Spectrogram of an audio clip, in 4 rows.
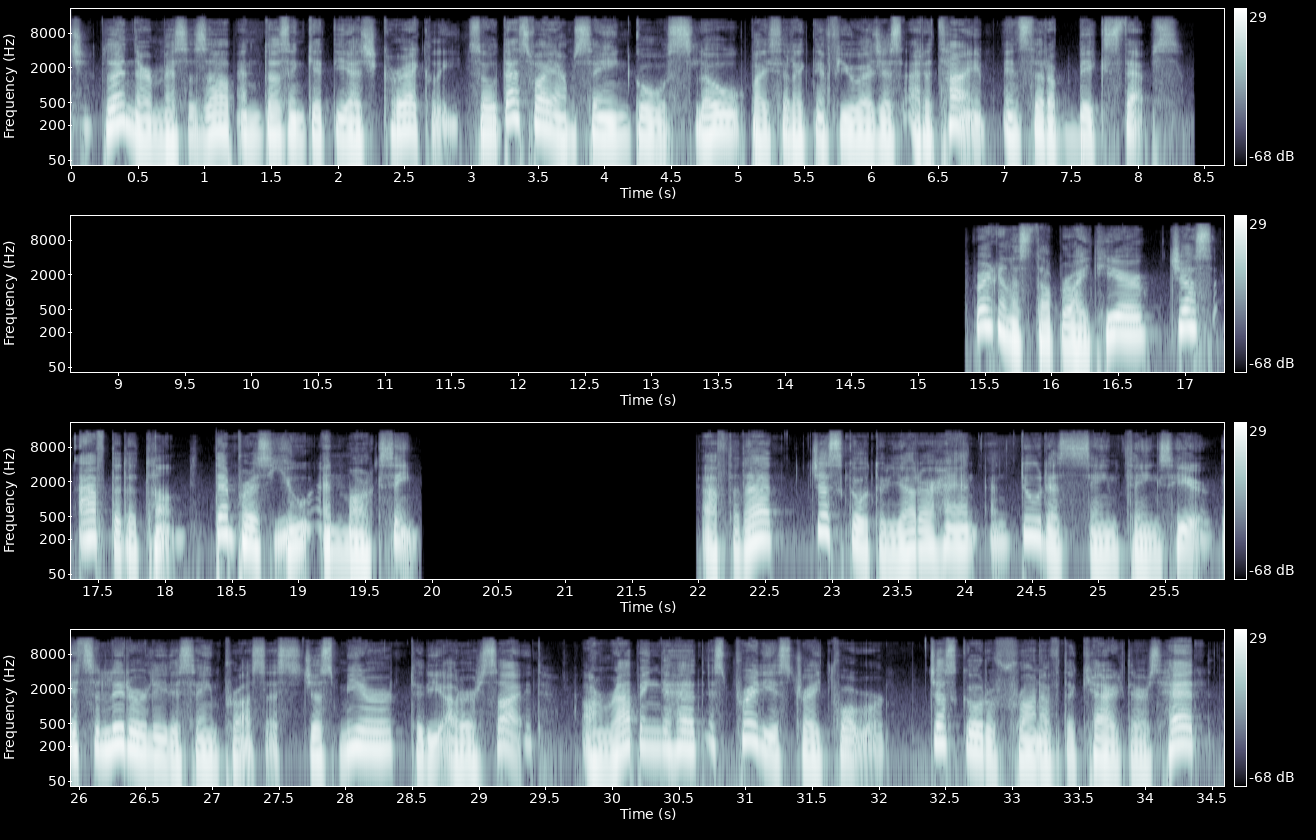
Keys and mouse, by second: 0.4 ctrl+shift+click, 0.7 ctrl+z, 1.1 click, 2.6 ctrl+shift+z, 3.3 shift+click, 3.4 middle click, 3.8 ctrl+shift+click, 4.3 middle click, 4.5 middle click, 5.5 click, 5.5 middle click, 5.5 right click, 7.1 ctrl+shift+z, 7.4 click, 7.4 middle click, 7.4 right click, 7.9 ctrl+shift+click, 8.4 click, 8.4 middle click, 8.4 right click, 8.6 ctrl+z, 10.4 ctrl+z, 11.1-12.2 drag, 12.2-12.7 middle drag, 13.6-14.2 shift+drag, 18.3 u, 21.9 F10, 22.3 middle drag, 22.6 middle click, 23.6 ctrl+shift+drag, 25.5 KP_Decimal, 25.7-26.1 middle drag, 26.4 middle click, 26.7 middle click, 27.1 middle drag, 27.6-28.0 middle drag, 28.0 u, 28.9 middle drag, 29.2 middle drag, 29.4 middle click, 29.6 F10, 30.3 shift+click, 30.6 middle click, 32.4 shift+middle click, 33.1 shift+middle drag, 33.8 middle click, 34.2 shift+middle click.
